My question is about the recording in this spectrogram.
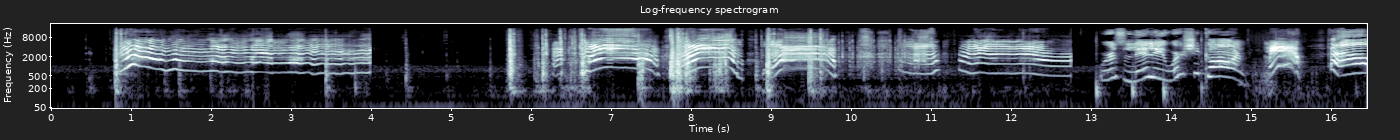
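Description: High, drawn-out cat meows and yowls: one long wavering call about a second in that stops abruptly, then a run of shorter rising-and-falling calls, a cat protesting at being put in a bath.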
